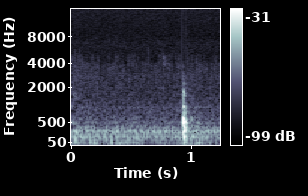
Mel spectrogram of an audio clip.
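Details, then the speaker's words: Tesla Model Y driving at night, quiet cabin with no engine noise to mask sounds: one sharp isolated pop stands out in near silence, an unexplained click from the car. "et of clicks and pops that you hear on the car which presumably happen in a regular car but because this car is so silent you probably don't hear it because there's no engine noise masking what you would usually have"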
